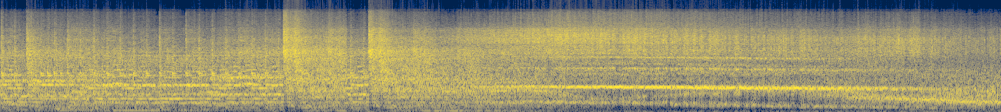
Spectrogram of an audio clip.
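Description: Horror film background score: sustained music interrupted by two sharp hits about three seconds in, then a long held high tone that slowly sags, and a falling glide near the end.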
